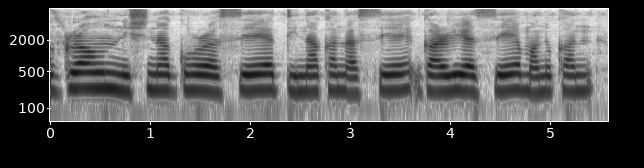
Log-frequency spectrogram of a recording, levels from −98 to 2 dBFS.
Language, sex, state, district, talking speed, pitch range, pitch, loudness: Nagamese, female, Nagaland, Dimapur, 130 wpm, 210-225 Hz, 220 Hz, -15 LUFS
